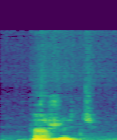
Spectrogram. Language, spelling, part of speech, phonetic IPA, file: Polish, parzyć, verb, [ˈpaʒɨt͡ɕ], LL-Q809 (pol)-parzyć.wav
